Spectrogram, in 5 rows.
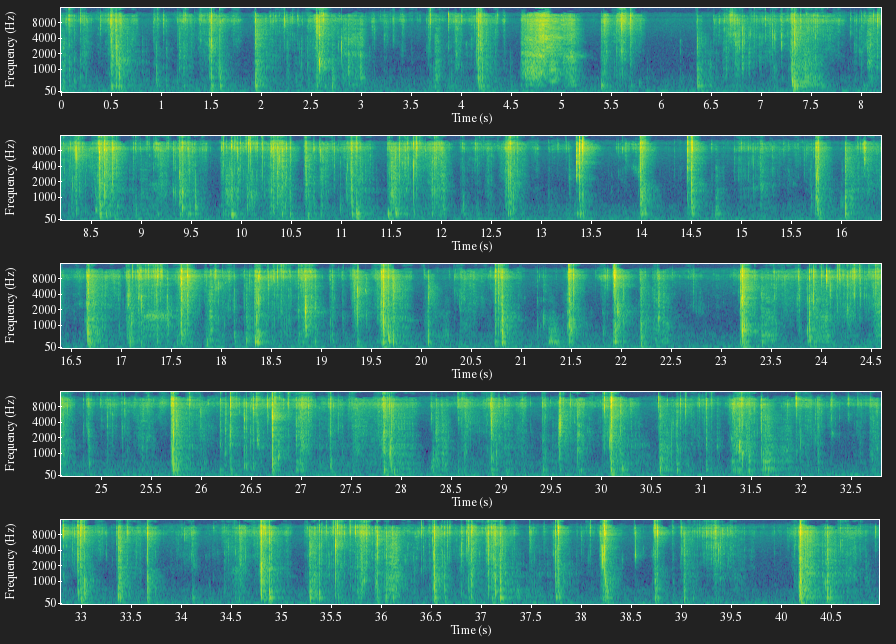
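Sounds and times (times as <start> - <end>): slime squished by hand: 0.0 - 40.9.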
